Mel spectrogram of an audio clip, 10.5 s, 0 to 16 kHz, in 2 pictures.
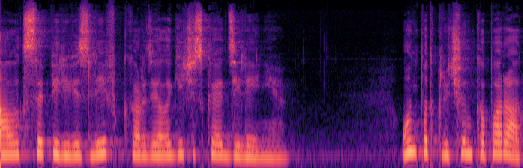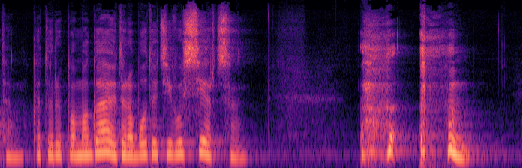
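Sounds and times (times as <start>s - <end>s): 
speech: 0.0s - 3.0s, 4.0s - 7.8s, 8.8s - 10.0s
man clearing his throat: 8.8s - 10.0s.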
